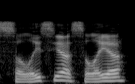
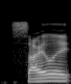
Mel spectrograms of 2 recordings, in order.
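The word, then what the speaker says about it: Síle: Next up, we have, is this Saleya? How do you say your name? Sile.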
